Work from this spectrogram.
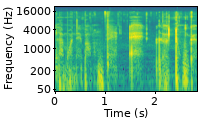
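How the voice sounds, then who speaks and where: A woman is whispering. There is noticeable background noise behind her. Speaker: ASMR creator. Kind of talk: ASMR game video, casual talk to camera. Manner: whispered, soft, slow.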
